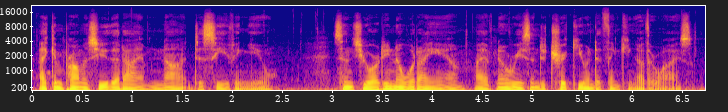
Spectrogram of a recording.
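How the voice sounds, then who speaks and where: This man plays a courteous vampire who keeps to himself and appears young, offering soft, reassuring words in a politely antiquated manner for an intimate ASMR roleplay. The low-pitched voice stays level and fast, with a creaky texture and a soothing mood.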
